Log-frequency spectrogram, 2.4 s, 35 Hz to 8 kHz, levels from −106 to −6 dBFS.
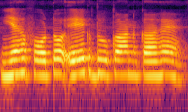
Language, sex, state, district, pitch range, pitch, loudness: Hindi, female, Uttar Pradesh, Shamli, 210-225 Hz, 215 Hz, -14 LUFS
